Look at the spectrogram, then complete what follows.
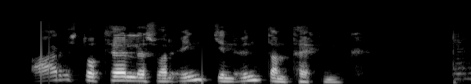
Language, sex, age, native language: Icelandic, male, 40-49, Icelandic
